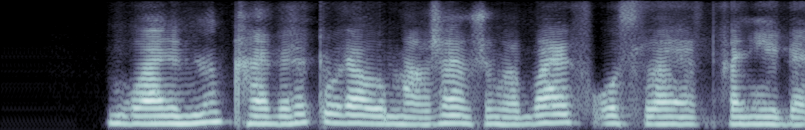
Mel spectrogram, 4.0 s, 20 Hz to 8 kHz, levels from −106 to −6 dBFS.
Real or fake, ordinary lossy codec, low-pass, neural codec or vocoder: fake; none; none; codec, 16 kHz, 1 kbps, FreqCodec, smaller model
